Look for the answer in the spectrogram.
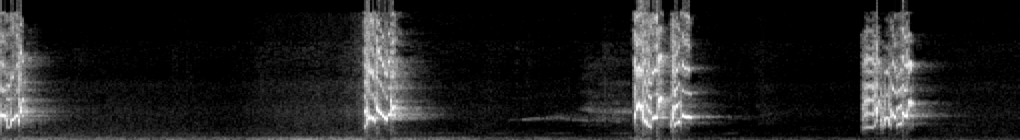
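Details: Shrill lovebird calls used to prompt young birds: four sharp, piercing chirps spaced over five seconds, one doubled, with a brief thin whistle before it and a low hum in the background.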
